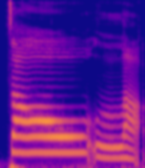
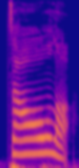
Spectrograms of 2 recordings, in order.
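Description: First: Long held first syllable, louder; slow, separated repeat; slow model pronunciation. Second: Said in the usual way. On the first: Shown as a demonstration. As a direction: draw it out for learners. Teacher repeats phrase slowly.

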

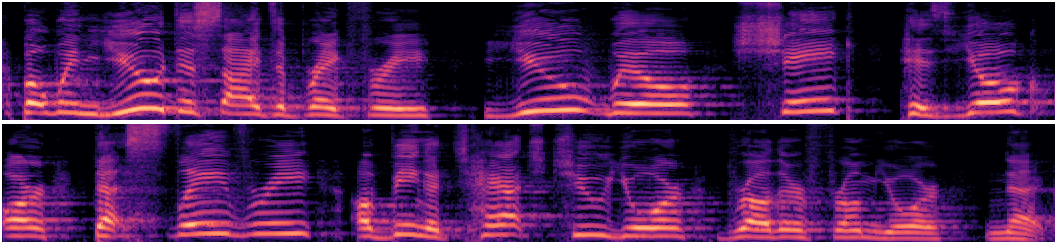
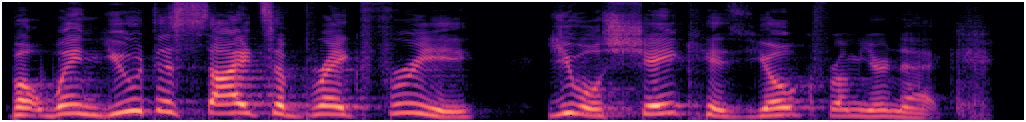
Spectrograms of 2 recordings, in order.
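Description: First: Slower, louder, leaning on "yoke"; emphatic repeat. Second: Said in the usual way. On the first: Shown as a demonstration. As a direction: drive home "you will shake his yoke". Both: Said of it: "Don't miss that last part".

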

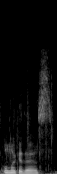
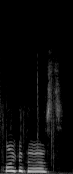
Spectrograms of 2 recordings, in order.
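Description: First: Said in the usual way. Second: Higher, delighted repeat; excited. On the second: Real, not acted. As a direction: squeal it out in delight. Showing off new craft pieces.

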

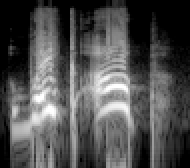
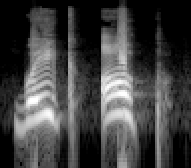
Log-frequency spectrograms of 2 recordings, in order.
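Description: First: Higher, louder wake-up yell. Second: Loud yell to wake him; shouting. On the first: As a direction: bellow it to wake him. Second, stronger wake call. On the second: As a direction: call out hard to wake someone. Waking a sleeping stranger. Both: Acted.

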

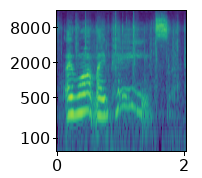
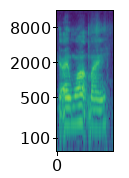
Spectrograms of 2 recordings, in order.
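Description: First: High, drawn-out playful whine; impatient mock whine. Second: Said in the usual way. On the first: Crafter pining for her late paint order, mock whining. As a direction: whine it slowly like an impatient child. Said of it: "I'm waiting so impatiently".

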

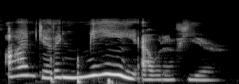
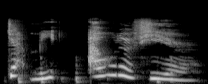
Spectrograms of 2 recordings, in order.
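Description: First: Loud, high, stretched ME; shout stressing ME. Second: Slow, loud drawn-out shout. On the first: Child pounding the door at the monster, ME stressed. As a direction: shout it back, hitting ME hard. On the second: Monster stuck in his costume to the child, shouted. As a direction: shout with OUT stretched long. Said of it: "he shouted". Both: A narrator's reading.

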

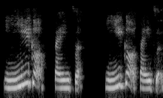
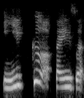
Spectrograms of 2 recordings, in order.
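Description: First: 个 in 一个杯子 short, light and toneless; 一个杯子 with 个 reduced to a neutral tone. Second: 个 in 一个杯子 given its own full falling fourth tone, stressed; wrong reading of 一个杯子, 个 not reduced to neutral tone. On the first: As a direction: say 一个杯子 with 个 unstressed, tucked in after 一. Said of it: "it is usually neutral tone". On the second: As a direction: say 一个杯子 with a heavy, fully toned 个. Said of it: "it is usually neutral tone. So it is not". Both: Shown as a demonstration.

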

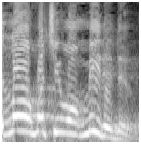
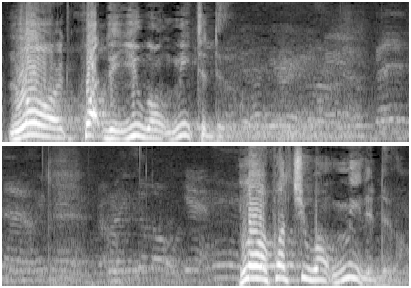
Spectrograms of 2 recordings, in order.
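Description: First: Called out high and loud; loud pulpit plea. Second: Proclaimed plea. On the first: Preacher leading the congregation to say it, loud. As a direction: lead the church in the plea. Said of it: "Let's practice. Say". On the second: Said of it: "here's what that says". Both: Shown as a demonstration.

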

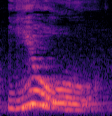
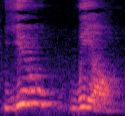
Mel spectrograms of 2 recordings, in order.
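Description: First: "you'll" as one lengthened, falling syllable; contracted form. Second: "You will" as two separate words; full form. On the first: Teacher showing how you will contracts, "you'll" in one drawn syllable. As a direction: fold will into a final dark l in "you'll". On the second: Teacher showing the uncontracted form, "You will" in two clear words. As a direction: keep "will" whole after "You". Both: Shown as a demonstration. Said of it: "como que a gente contrai".

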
